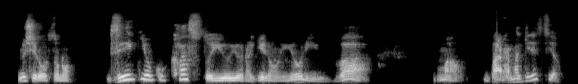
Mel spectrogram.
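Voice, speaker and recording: Moving at a fairly quick pace, a man's voice swings very widely in pitch, recorded dry with no echo against a quiet background. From Japan. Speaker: policy commentator, former bureaucrat; political commentator. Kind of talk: solo commentary monologue. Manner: conversational with many fillers. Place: home room. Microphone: earbuds.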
